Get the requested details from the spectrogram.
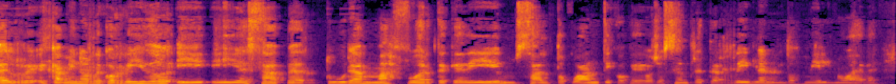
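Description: A woman's very deep, low voice at a fairly slow pace, with fairly even intonation, big swings in loudness and hardly any pauses. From Argentina. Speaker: life coach and author. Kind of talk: interview, casual chat.

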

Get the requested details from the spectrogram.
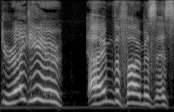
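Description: A high-pitched, put-on character voice on a very clean recording with a silent background. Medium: audio drama.

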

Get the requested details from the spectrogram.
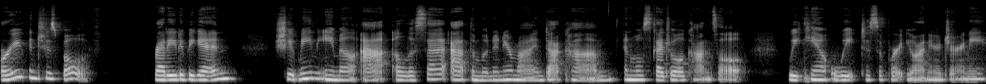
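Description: The somewhat breathy voice keeps a moderate pace with ordinary pitch variation. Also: woman. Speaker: podcast co-host. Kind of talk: podcast interview.

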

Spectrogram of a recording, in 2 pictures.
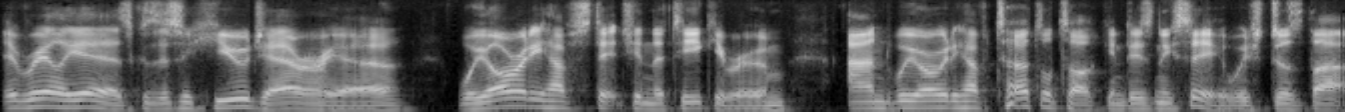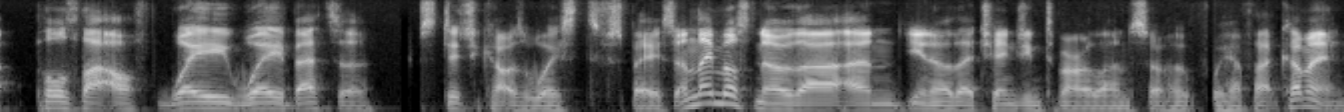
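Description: A man with a British accent talks at a fairly quick pace in a fairly low pitch. His intonation is lively and his loudness stays very even. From Britain. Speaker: podcast co-host. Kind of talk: casual chat. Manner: animated, laughs often.

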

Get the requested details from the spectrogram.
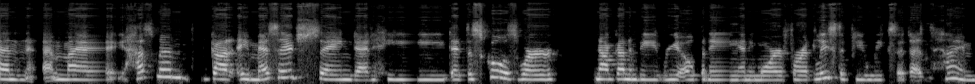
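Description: At a fairly slow pace, a woman speaks in a fairly high, somewhat breathy voice with ordinary pitch variation, the sound dry and close with no echo. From Netherlands. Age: 20s. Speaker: college student. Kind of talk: interview.

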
